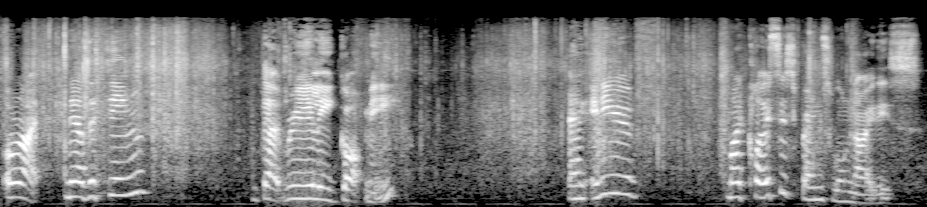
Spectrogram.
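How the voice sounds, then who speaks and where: Australian woman craft vlogger, high-ish voice, rambling and lively, faint hiss behind. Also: takes it slowly, pauses often, poor audio. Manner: animated, rambling, laughs often. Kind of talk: chatty show-and-tell vlog.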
